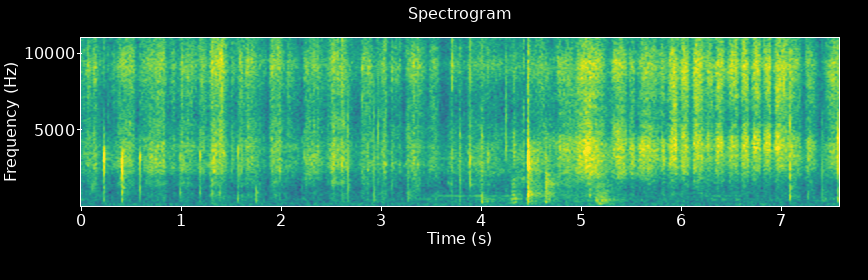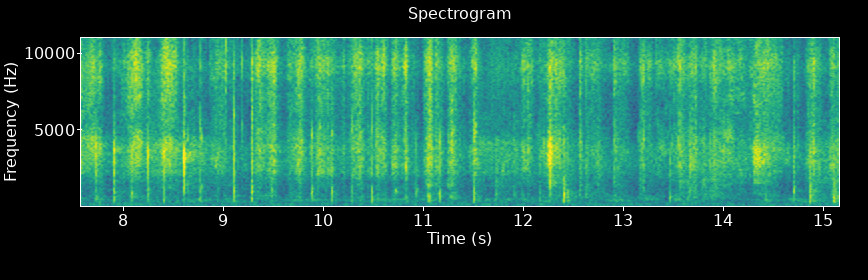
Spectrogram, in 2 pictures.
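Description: A women's sandal with a transparent plastic upper, red edging, metal studs and a beige insole is held in one hand and wiped and rubbed with a small white cloth or tissue. A steady, bright rubbing hiss runs throughout, broken by many quick, sharp clicks and scratches.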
